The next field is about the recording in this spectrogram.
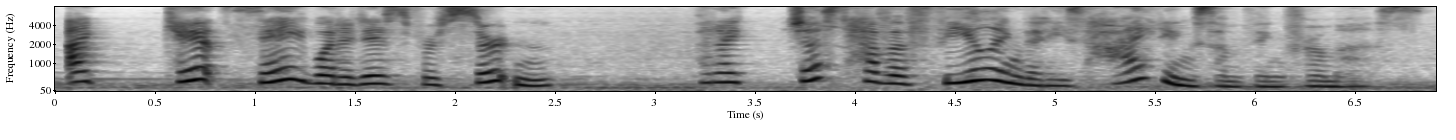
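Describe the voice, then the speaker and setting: An actress playing an earnest, gentle, scholarly young woman in a video game, soft-spoken, thoughtful and measured. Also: high voice, very animated, soft background music. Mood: earnest, concerned. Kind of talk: scripted video game voice acting.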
